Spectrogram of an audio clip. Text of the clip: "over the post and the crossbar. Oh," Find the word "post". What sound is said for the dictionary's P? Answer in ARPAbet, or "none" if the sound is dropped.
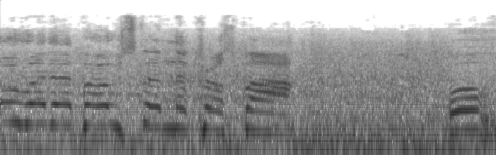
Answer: B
